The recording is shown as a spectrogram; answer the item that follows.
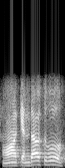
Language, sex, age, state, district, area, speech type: Odia, male, 45-60, Odisha, Nuapada, urban, conversation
